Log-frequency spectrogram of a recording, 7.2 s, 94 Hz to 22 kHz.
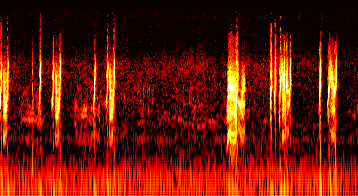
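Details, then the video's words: Quail lure recording for hunting. There are repeated phrases of a sharp note followed by a quick double note, then a loud harsh burst and further clipped paired notes, with a constant faint low hum in the background. "Batair ka Bulara | VOL 66 | Quail Voice"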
